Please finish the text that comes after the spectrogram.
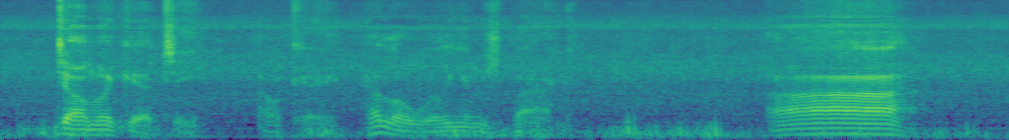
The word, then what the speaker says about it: Dumaguete: And numerous people in Dumaguete, and I got to say Dumaguete because that should be the pronunciation of the name, Dumaguete.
